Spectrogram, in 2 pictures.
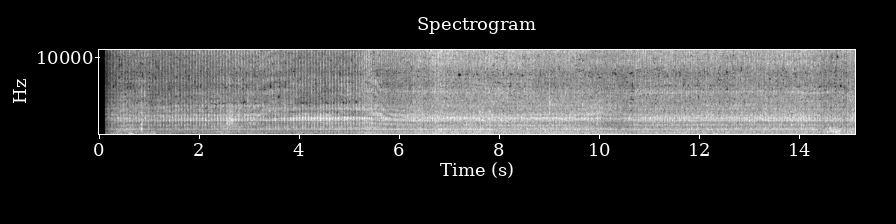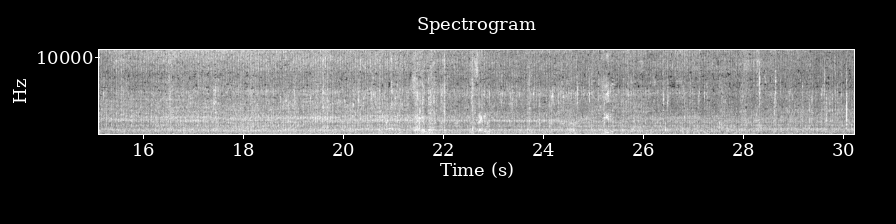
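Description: Swaraj 744FE tractor's three-cylinder diesel engine running steadily under load while driving a gear rotavator through the soil.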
